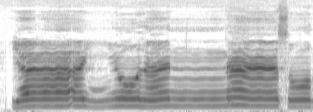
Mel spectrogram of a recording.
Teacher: তাসদিদ থাকার কারণে এই নুন গুন্না হইব। এই গুন্নারে ওয়াজিব গুন্না বলে।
